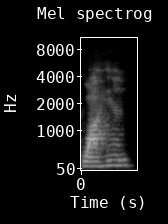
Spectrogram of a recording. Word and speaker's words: Hua Hin: first installment that ties can pronounce it very fast and it sounds like wahin but it starts with an H here is uh somebody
